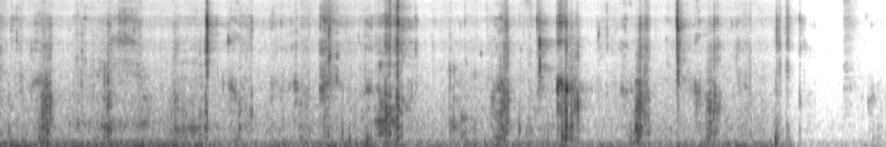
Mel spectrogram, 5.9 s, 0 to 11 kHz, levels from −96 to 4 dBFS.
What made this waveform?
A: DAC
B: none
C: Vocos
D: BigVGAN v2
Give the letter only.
D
